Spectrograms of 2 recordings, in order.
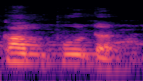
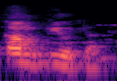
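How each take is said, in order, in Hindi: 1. इस शब्द का रोज़मर्रा का बोलचाल वाला उच्चारण है। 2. इस शब्द का ध्यान से बोला गया मानक उच्चारण है। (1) "आम तौर पे भाषा में कंप्यूटर ही बोल देता है" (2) "सही उच्चारण"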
